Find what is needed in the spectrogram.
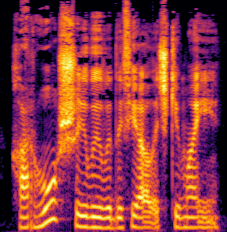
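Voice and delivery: low, softening, smiling praise; warm praise. A narrator's reading. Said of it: "тепло улыбнулась Александра". (тепло, с улыбкой)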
